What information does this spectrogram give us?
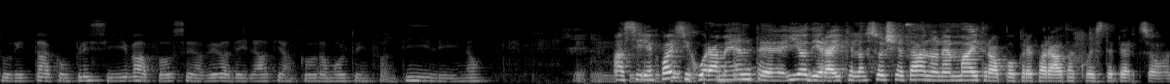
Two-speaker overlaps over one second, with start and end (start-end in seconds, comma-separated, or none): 6.1-8.6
